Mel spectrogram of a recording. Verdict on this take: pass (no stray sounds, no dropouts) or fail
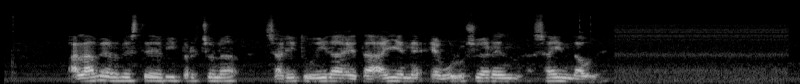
pass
